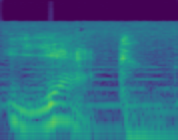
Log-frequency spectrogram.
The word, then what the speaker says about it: Yak: Actually, the creature's name is pronounced Yak.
